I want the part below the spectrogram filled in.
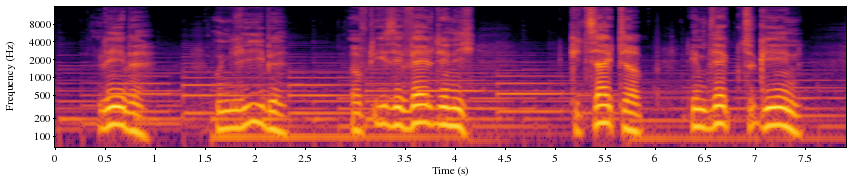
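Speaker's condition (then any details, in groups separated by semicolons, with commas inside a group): Down syndrome; trisomy 21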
